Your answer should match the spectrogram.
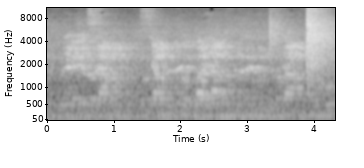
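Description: A man's voice chanting Vedic Sanskrit mantras in a melodic recitation, with a sharp click just before the end.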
